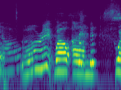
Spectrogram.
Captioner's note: laughs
